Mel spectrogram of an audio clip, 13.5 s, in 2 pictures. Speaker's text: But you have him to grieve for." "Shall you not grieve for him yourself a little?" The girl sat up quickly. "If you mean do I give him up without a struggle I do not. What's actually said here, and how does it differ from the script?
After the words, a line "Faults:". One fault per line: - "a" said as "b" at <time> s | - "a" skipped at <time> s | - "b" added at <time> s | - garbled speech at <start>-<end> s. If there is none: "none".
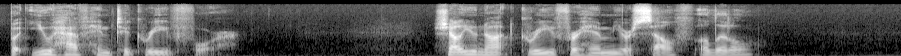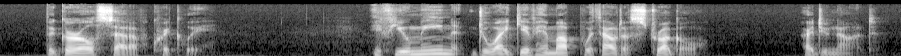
But you have him to grieve for." "Shall you not grieve for him yourself a little?" The girl sat up quickly. "If you mean do I give him up without a struggle I do not.
Faults:
none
